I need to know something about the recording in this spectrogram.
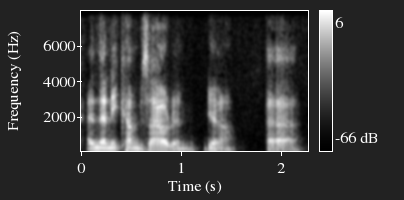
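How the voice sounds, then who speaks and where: A woman's voice: extremely low pitch, level tone, normal speed, gravelly, mellow, slightly rough, muffled recording. A woman co-host chats in a casual, thoughtful way, feeling out her phrases with good humour. The sound is very dry, with no room echo. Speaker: co-host of an old-time radio discussion show. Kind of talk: casual conversational discussion.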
